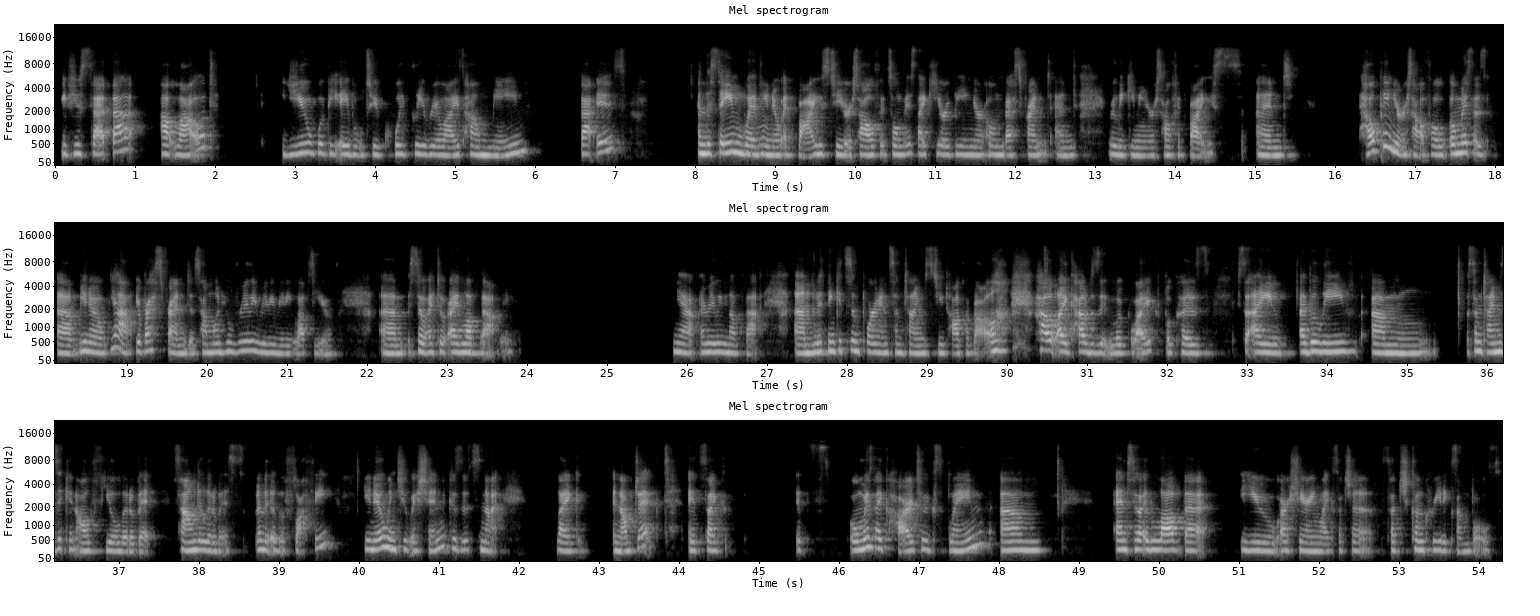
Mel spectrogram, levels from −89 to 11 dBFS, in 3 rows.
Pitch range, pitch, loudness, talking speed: 205-235 Hz, 220 Hz, -23 LUFS, 160 wpm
